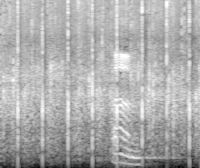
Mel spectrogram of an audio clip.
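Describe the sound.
A church audience applauds steadily for an absent man named Kevin, a dense wash of clapping punctuated by a few sharper, evenly spaced claps, while a voice briefly calls out over the noise.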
